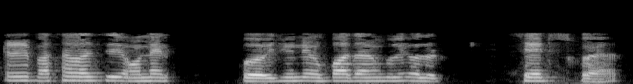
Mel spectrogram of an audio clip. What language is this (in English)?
Bangla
